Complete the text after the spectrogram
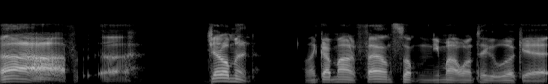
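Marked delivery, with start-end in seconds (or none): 2.1-5.5 put-on slipped into a Southern accent. Calling the other players over to a find: slipped into Southern accent. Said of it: "you just switched your accent".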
